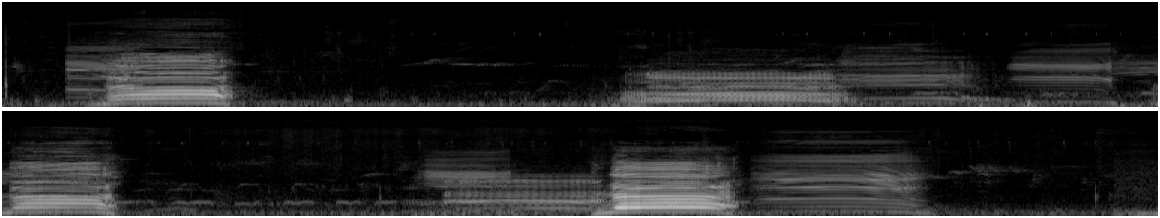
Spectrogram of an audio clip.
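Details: Tame, fat cattle roaming a rice field while eating grass; six harmonic-rich moos of varying length, some rising then falling, about every two to three seconds, with faint background noise between calls.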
